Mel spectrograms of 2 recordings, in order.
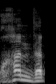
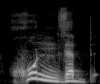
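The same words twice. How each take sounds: First: The first vowel is a. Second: The first vowel is u. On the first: "بالفتح" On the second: "الضم"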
